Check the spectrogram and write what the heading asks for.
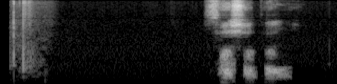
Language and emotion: Russian, neutral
